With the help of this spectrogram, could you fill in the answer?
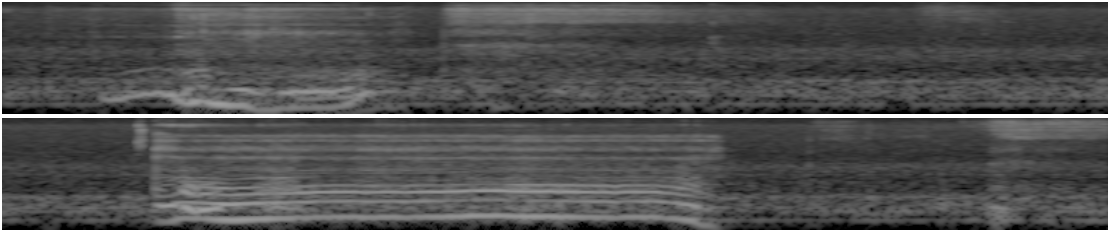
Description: #shorts Vernon watching Brewster Snore. Black and Tan Lab. #dog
